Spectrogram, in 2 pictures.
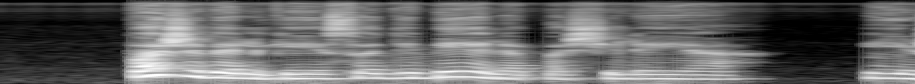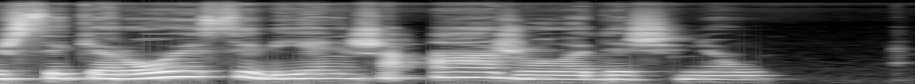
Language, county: Lithuanian, Vilnius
